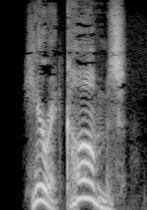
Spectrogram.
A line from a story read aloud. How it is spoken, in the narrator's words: Bud yelled suddenly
